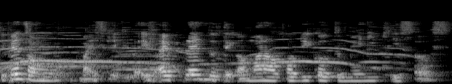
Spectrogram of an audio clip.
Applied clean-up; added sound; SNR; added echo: classical method WPE with log-MMSE.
